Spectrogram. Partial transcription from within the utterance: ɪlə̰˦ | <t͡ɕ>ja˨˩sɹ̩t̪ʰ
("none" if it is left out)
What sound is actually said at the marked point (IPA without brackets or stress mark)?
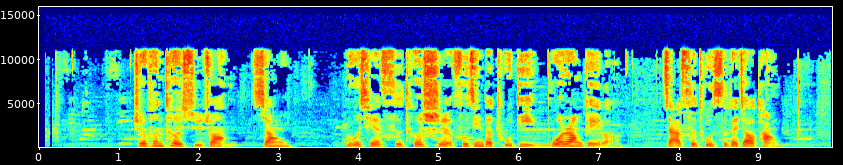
t͡ɕ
